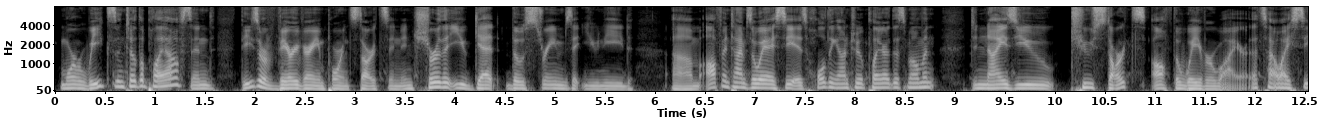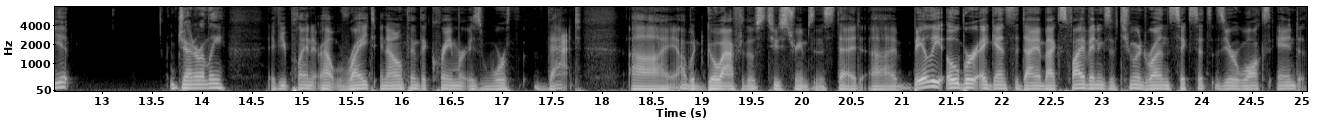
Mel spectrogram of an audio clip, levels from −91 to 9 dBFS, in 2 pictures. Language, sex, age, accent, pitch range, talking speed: English, male, 20-39, American, 110-140 Hz, 225 wpm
